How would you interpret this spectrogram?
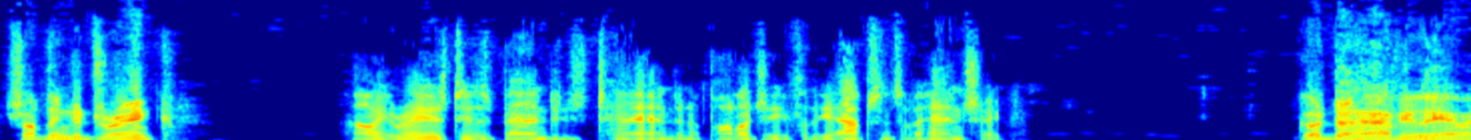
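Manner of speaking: jovial party host welcoming a guest; rotund voice. Acted. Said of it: "a rotund voice inquired".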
